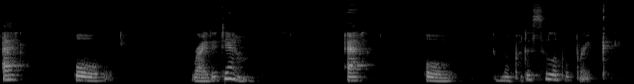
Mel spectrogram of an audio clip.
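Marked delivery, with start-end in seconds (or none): 0.0-1.2 "E, O" as two separate phonics sounds, short e then l; "E, O" segmented with a pause between; sounded out. Shown as a demonstration. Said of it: "What sounds do you hear?". 3.5-4.6 "E, O" as two separate phonics sounds, short e then l; "E, O" segmented with a pause between; sounded out. Shown as a demonstration. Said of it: "What sounds do you hear?".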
